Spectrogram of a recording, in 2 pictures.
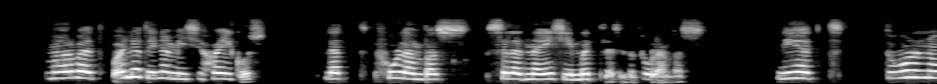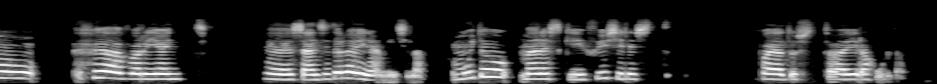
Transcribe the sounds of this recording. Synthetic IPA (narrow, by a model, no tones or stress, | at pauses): mɑɑrvɑet̪pɑlʲjud̪inemiːsihɑjɡ̥us | læt̪hulːembɑs | se̞lːet̪mæesʲimɤt̪ˑlesed̪̥ɑt̪hulːḛmb̥ɑs | niːet̪ː | urnu | heævɑɾiɑnʲt̪ʲ | sænsid̪̥e̞leinḛmḭːsilḛ | kɑmujd̪umæːnes̚kifyːsilist̪ | vɑjɑd̪ust̪ɑejɾʔɑhuld̪̥ɑ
